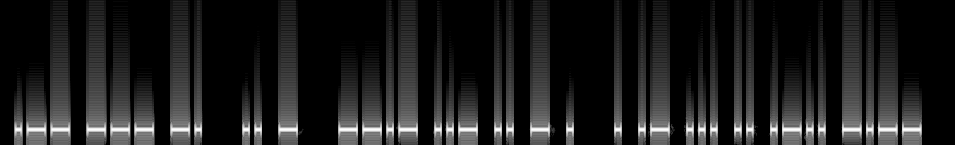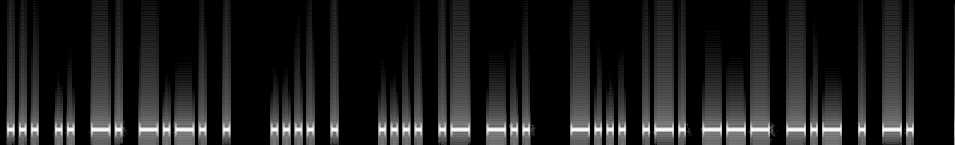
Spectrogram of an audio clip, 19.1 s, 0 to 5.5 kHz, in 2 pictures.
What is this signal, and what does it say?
Morse code, heard as a keyed tone, about 20 wpm, 600 Hz. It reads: WON IT QUITE EASILY SINCE HE HAD BROKEN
